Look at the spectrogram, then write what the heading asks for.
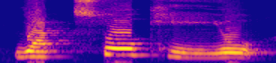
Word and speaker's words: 약속해요: Các bạn cần chú ý về cách phát âm. Ở cái âm tiết thứ hai thì gấp đôi phụ âm sở, cái âm tiết thứ ba thì nối cờ hờ với nhau thành âm khờ.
